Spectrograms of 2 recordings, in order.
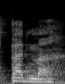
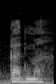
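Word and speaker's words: པདྨ: a book and that's badma that's the Tibetan way of squishing the the two syllables together badma okay and the Mongolian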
